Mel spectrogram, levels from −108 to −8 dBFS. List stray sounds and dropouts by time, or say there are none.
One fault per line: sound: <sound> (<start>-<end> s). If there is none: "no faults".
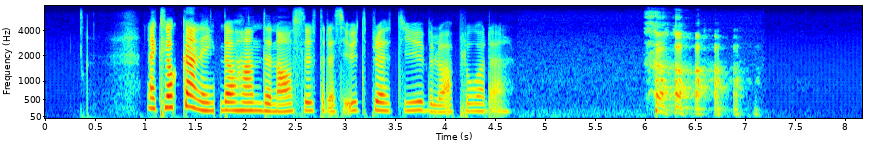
sound: dropout (1.7-1.8 s)
sound: laugh (6.0-7.2 s)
